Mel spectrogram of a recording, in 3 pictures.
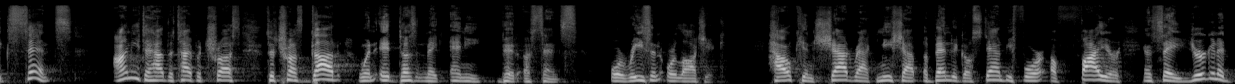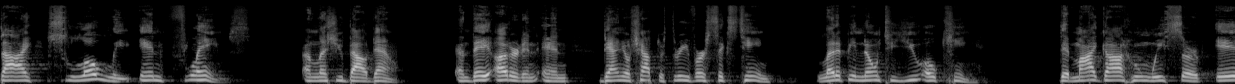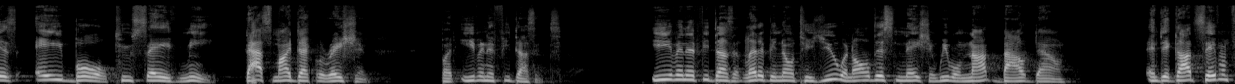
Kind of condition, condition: setting, large echoing room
